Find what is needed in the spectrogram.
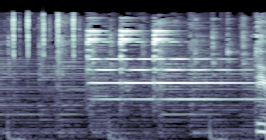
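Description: Background music with a rapid clock-like ticking, then about two-thirds of a second in a bell chime rings out and holds for over a second: a countdown timer signalling that the thinking time is up.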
